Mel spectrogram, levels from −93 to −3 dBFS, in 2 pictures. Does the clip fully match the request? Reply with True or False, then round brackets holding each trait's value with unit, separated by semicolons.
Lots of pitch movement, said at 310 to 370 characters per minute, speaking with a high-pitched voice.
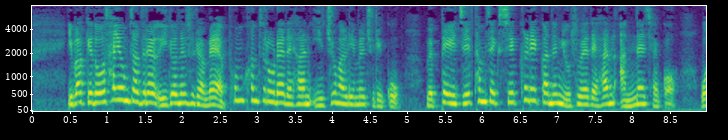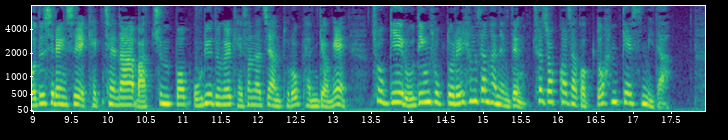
True (5.7 semitones; 330 characters per minute; 235 Hz)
